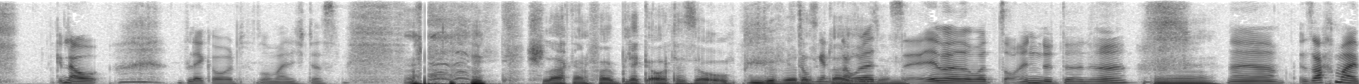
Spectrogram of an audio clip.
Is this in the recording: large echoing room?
no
